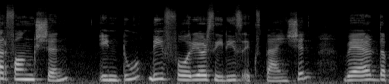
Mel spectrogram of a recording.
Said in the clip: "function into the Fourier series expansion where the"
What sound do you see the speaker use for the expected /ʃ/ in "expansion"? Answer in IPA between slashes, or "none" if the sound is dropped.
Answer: /ʃ/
